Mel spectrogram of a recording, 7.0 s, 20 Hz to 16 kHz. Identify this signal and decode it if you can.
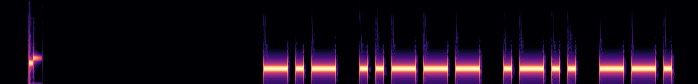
Morse code, heard as a keyed tone, about 15 wpm, 700 Hz. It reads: K2LG
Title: USA Call Signs - 4 Characters - Repeated 2x - 15wpm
